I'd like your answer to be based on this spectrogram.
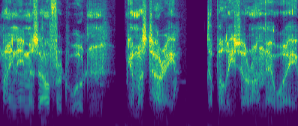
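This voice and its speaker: A man puts on a raspy character voice pitched extremely high. He speaks at a fairly quick pace. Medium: video game. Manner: formal, measured.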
